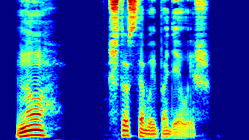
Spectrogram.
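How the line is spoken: Sigh. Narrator (Russian): вздохнул Элронд

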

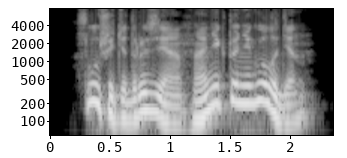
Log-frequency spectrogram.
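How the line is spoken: Forced cheerful question. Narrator (Russian): спросил слишком бодрым голосом, явно пытаясь резко сменить тему

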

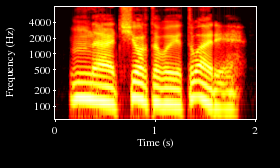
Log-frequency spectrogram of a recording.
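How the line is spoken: Through gritted teeth. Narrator (Russian): процедил Холден

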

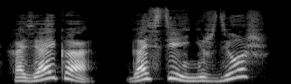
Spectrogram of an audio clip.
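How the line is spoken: Cheerful shout into house. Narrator (Russian): бодро крикнул в глубины дома

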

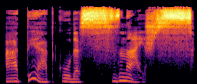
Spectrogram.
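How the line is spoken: Suspicious lisping voice from behind. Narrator (Russian): спросил очень подозрительный, сильно шепелявый голос из-за наших спин

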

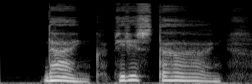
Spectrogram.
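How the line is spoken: Affectionate. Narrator (Russian): ласково заговорил он с сыном

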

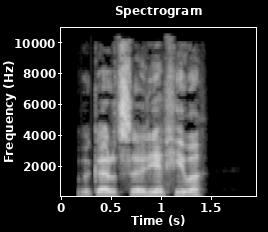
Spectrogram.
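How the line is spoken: Quiet inquiry. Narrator (Russian): негромко поинтересовалась княгиня

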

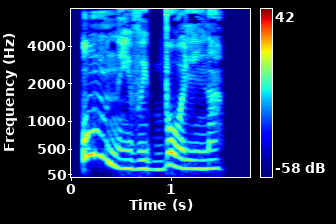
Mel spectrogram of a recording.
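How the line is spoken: Grumbling woman. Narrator (Russian): проворчала женщина

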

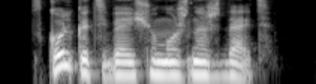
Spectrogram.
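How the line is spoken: Irritated question. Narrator (Russian): спрашивает он раздраженно

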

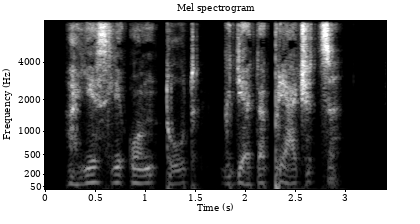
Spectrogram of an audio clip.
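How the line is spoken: Quiet question. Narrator (Russian): так же тихо спросил второй голос

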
